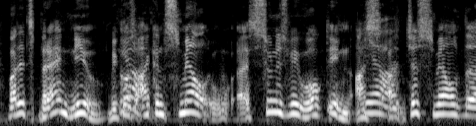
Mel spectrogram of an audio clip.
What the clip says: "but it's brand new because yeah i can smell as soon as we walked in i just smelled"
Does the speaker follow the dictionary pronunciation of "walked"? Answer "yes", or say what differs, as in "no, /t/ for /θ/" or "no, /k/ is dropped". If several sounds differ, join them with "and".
yes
